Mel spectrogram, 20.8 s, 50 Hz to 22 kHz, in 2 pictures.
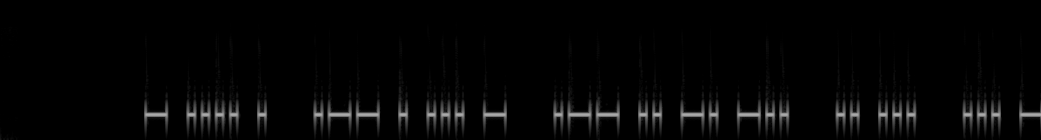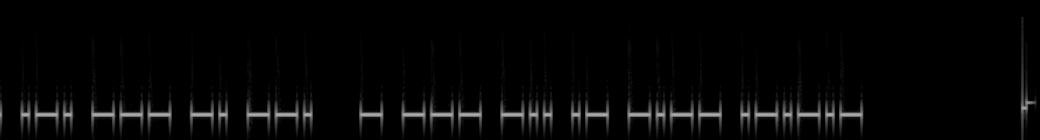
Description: Morse code, heard as a keyed tone, about 17 wpm, 700 Hz. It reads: THE WEST WIND IS STRONG TODAY.
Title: Sentences from Top 1000 Words - Review Part 2 - 17wpm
